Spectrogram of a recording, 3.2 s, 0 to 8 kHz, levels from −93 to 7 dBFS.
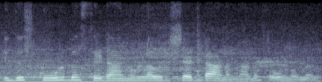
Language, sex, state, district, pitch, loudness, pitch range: Malayalam, female, Kerala, Kollam, 195 Hz, -17 LUFS, 185-225 Hz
